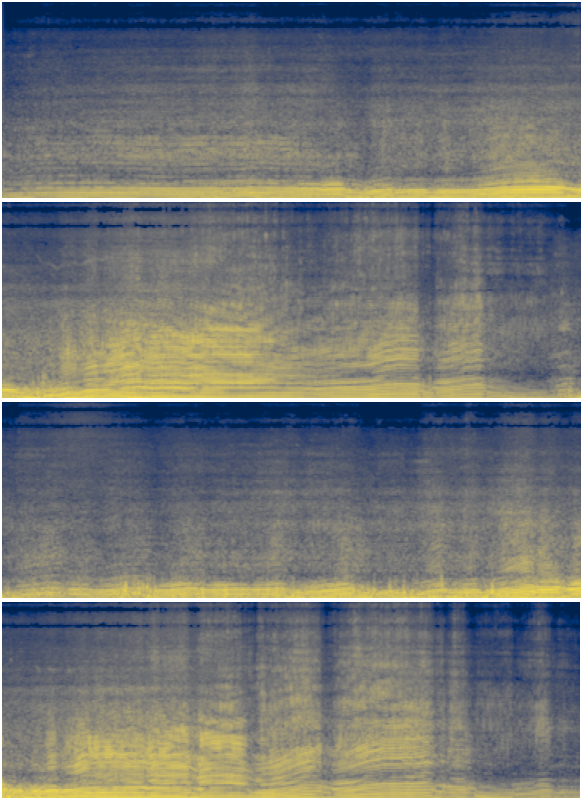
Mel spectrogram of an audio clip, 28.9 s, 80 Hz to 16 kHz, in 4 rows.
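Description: Can-Am Renegade XMR 1000 ATV's V-twin engine revving hard as it drifts on snow, pitch sweeping up and down. It grows loud twice as the quad swings close.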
